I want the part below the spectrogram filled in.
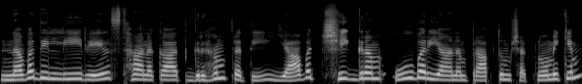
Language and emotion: Sanskrit, neutral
